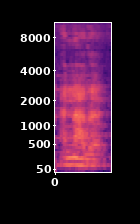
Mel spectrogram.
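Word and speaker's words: another: एन ओटी एच आर अनदर तो जो शुरू का ए है वो बिल्कुल शॉर्ट हो गया अनदर अ बोला ही नहीं जा रहा स्पेलिंग में लिखा जाएगा लेकिन जब हम उस वर्ड को प्रोनाउंस करेंगे तो वो बिल्कुल वीक हो जाता है तो ये बिल्कुल एक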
